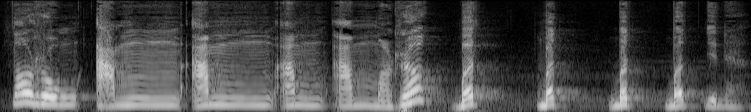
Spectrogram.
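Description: Lively Southern Vietnamese woman storyteller. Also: mid-range voice, a little slow, soft background music. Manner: lively, vivid, sound-effect words. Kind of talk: ghost story narration.

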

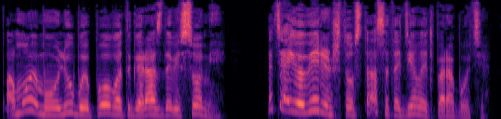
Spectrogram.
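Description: A woman voicing a calm, tall husband who answers evenly and mildly reproaches, in an audiobook reading. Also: mid-range voice, fast talker, no echo, natural voice. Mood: calm, reproachful.

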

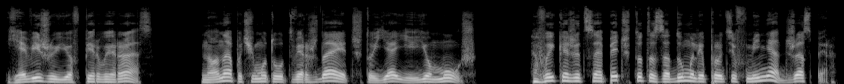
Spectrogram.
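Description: A man playing a bewildered proud gentleman. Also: mid-range voice, animated, moderate pace, no echo, studio quality, lightly acted. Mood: tense.

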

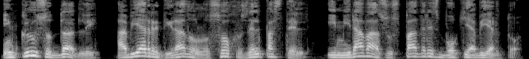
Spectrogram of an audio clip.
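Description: An expressive male audiobook narrator with a Latin American Spanish accent, his pitch moving lively through the story. The recording is close and dry, with no room sound. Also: normal speed, breathy edge, no echo. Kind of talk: scripted narration.

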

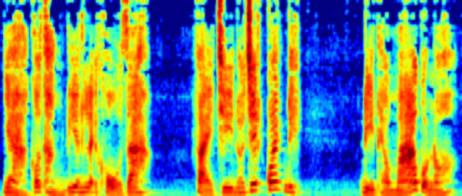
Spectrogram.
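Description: Woman doing a harsh old mistress, husky. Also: on the low side, big pitch swings, moderate pace, a little mellow. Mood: stern. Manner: curt, scornful, bossy. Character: harsh older mistress of a rich household.

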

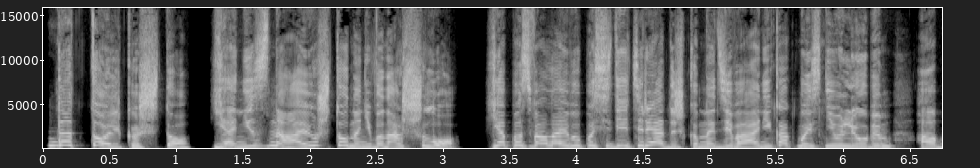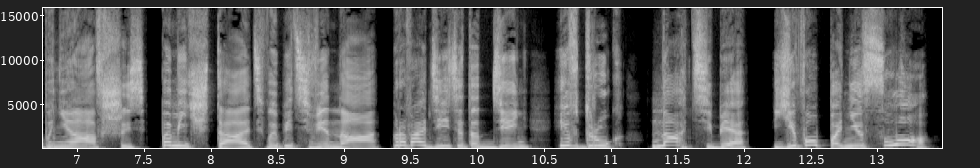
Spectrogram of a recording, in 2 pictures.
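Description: A woman voicing a manipulative middle-aged wife who talks in a shrill, theatrical way in an audiobook story. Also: lively intonation, bright, forceful tone, no echo, clean studio sound. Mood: shrill outrage. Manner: shrill, theatrical, drawn-out wheedling.

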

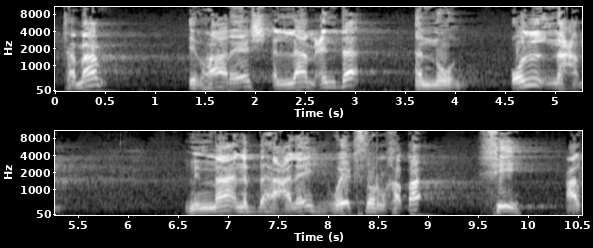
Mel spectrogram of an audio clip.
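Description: A man teaching a tajweed lesson, explaining step by step, asking questions and answering them himself, and reciting his examples slowly and drawn out. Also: on the high side, fairly bright tone, in a large hall.

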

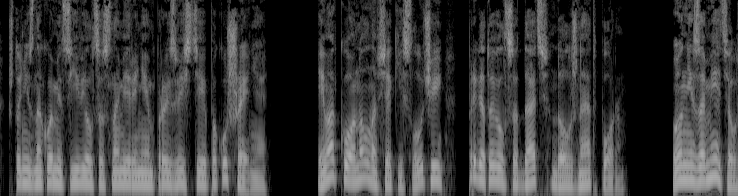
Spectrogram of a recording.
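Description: A man narrating a detective story aloud in an even, storytelling manner. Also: on the high side, no room sound, clean studio sound. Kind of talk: audiobook reading.

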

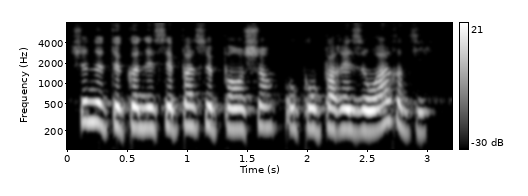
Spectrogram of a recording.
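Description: A woman voicing a learned, genial older engineer who explains science in measured sentences in a read-aloud novel. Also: on the high side, steady tone, lightly acted. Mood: instructive. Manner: instructive, measured.

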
